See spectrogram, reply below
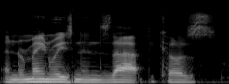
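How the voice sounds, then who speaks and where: A man's voice: fairly low pitch, little pitch movement, moderate pace, a little mellow, smooth. A middle-aged Scottish man talking casually as a podcast guest, earnest and frank with many fillers and restarts. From Scotland. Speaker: podcast guest, coach to construction workers. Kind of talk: casual interview chat.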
